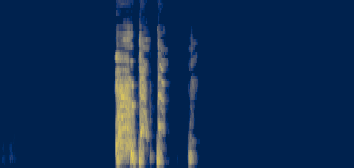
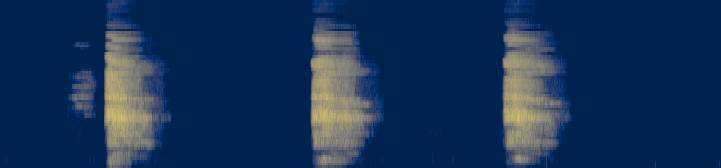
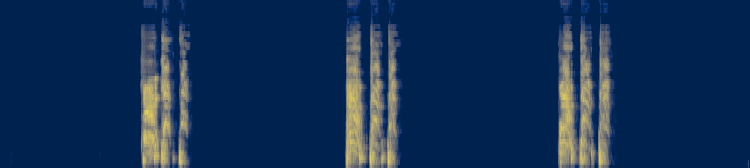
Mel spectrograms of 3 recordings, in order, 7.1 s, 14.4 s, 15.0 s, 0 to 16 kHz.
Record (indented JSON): {
  "cough_length": "7.1 s",
  "cough_amplitude": 28608,
  "cough_signal_mean_std_ratio": 0.24,
  "exhalation_length": "14.4 s",
  "exhalation_amplitude": 24397,
  "exhalation_signal_mean_std_ratio": 0.31,
  "three_cough_length": "15.0 s",
  "three_cough_amplitude": 32768,
  "three_cough_signal_mean_std_ratio": 0.28,
  "survey_phase": "alpha (2021-03-01 to 2021-08-12)",
  "age": "45-64",
  "gender": "Male",
  "wearing_mask": "No",
  "symptom_none": true,
  "smoker_status": "Never smoked",
  "respiratory_condition_asthma": false,
  "respiratory_condition_other": false,
  "recruitment_source": "REACT",
  "submission_delay": "2 days",
  "covid_test_result": "Negative",
  "covid_test_method": "RT-qPCR"
}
